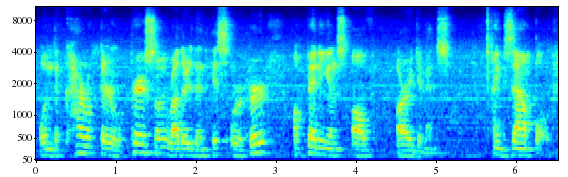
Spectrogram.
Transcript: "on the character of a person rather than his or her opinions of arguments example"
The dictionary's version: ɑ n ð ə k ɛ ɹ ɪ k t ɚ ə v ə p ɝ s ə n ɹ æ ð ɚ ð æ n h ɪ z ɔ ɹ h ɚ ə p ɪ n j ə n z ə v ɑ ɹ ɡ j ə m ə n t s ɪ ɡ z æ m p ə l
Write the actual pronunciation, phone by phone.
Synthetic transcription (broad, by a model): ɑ n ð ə k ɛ ɹ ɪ k t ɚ ə v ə p ɝ s ə n ɹ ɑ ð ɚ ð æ n h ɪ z ɔ ɹ h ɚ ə p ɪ n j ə n s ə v ɑ ɹ ɡ j ə m ə n t s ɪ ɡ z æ m p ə l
